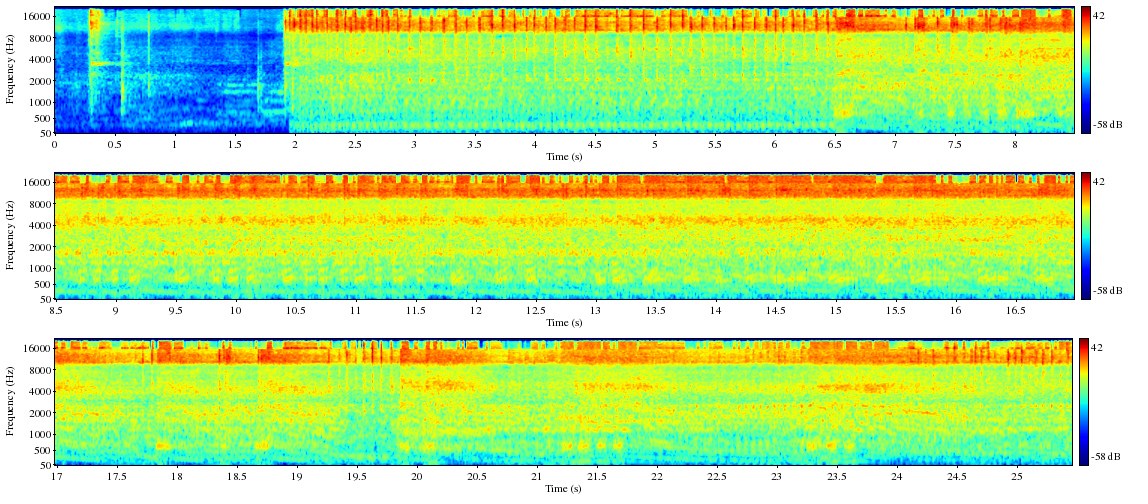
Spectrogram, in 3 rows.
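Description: A Husqvarna 3120xp chainsaw, started without choke, catches after a brief pull and roars steadily at close range, revving up and down repeatedly toward the end.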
